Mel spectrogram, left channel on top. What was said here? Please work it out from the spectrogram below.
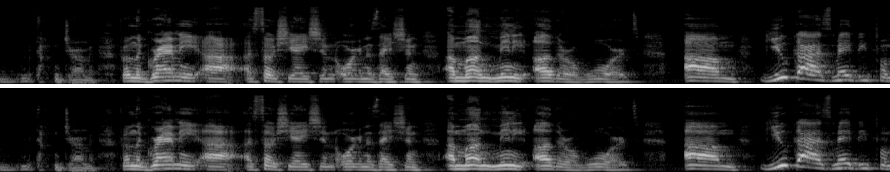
from the Grammy Association organization, among many other awards. You guys may be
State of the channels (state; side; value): normal; both; correlation 0.06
